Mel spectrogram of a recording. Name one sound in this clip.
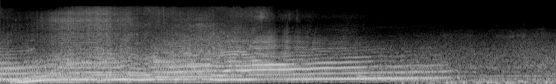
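A rally car's engine revs hard as the car speeds past.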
